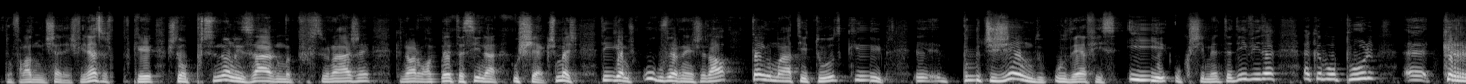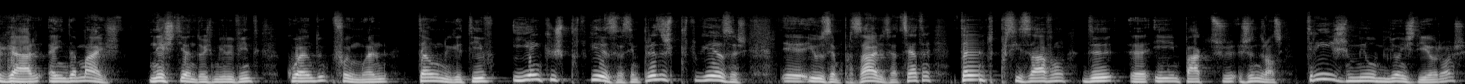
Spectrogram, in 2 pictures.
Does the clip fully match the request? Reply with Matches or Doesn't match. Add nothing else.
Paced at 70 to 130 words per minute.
Doesn't match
